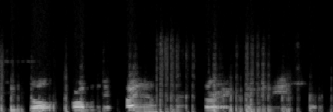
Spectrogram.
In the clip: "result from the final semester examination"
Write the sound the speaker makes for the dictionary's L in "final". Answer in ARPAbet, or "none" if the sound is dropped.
N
